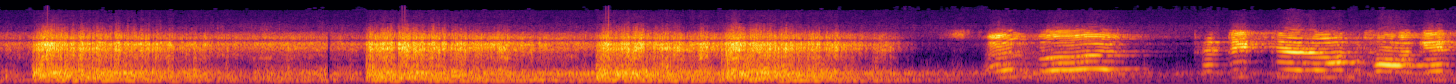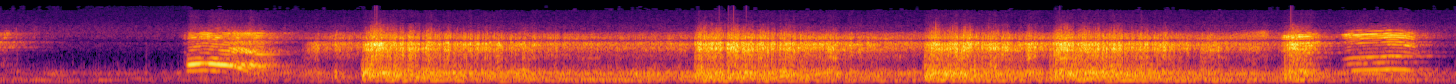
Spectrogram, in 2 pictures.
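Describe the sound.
Anti-aircraft guns firing on command, heavy booming volleys repeating at intervals with a rough, crackling roar, broken by a stretch of shouted commands between the bursts.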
